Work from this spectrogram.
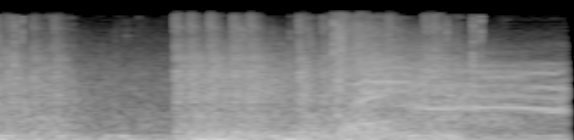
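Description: Gunfire crackles in the video game Defiance, a dense burst of rapid shots that starts abruptly and keeps up over a steady background, loud and close without speech.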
